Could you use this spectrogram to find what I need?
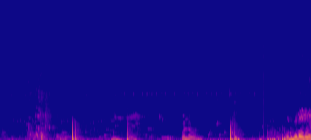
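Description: Water splashes softly around wading legs.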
